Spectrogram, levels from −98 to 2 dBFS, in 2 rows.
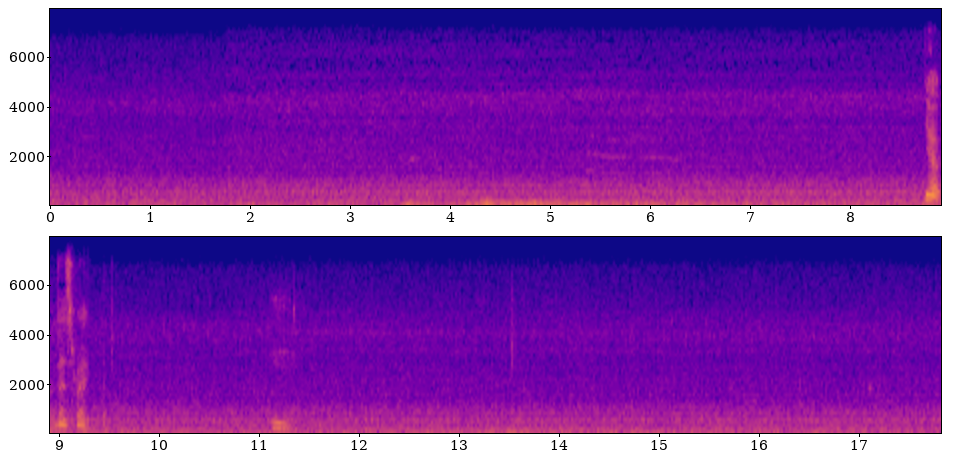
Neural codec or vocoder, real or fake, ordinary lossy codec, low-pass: none; real; Opus, 32 kbps; 7.2 kHz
